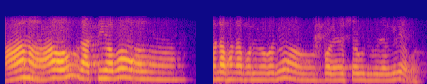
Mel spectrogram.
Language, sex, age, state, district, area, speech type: Odia, female, 60+, Odisha, Angul, rural, conversation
